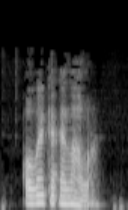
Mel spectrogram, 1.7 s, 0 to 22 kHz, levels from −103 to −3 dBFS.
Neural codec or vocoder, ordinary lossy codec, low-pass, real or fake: codec, 44.1 kHz, 1.7 kbps, Pupu-Codec; MP3, 32 kbps; 9.9 kHz; fake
